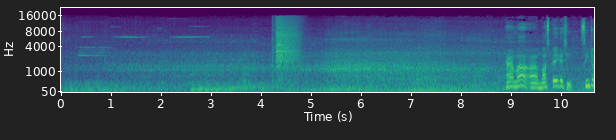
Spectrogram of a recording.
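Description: Bus engine running with a steady low rumble, and a short sharp hiss of air brakes about four seconds in. Near the end a voice calls out in rising and falling tones.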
